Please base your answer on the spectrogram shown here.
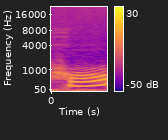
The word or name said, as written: hu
